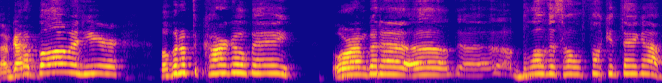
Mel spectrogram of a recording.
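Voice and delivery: shrill, very high, yelled, threatening shout. Voicing an enemy on the ship threatening the players: enemy yelling a threat. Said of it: "the third guy yells out on the ships".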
